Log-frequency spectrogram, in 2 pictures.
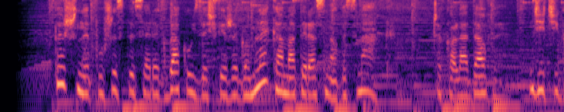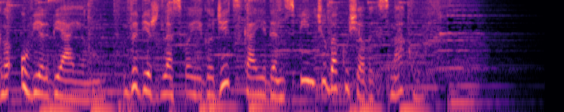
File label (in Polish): reklama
